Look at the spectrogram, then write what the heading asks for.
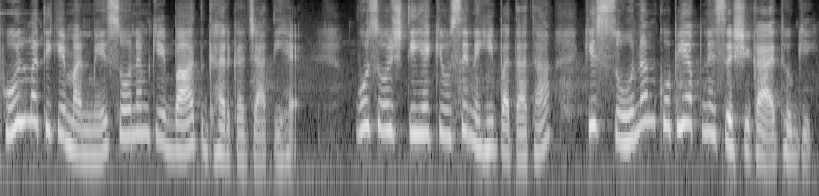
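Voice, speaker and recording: A woman's voice: high voice, sing-song, measured pace, darkish tone, a little hiss or hum. A woman narrating a scripted children's story as its storyteller.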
